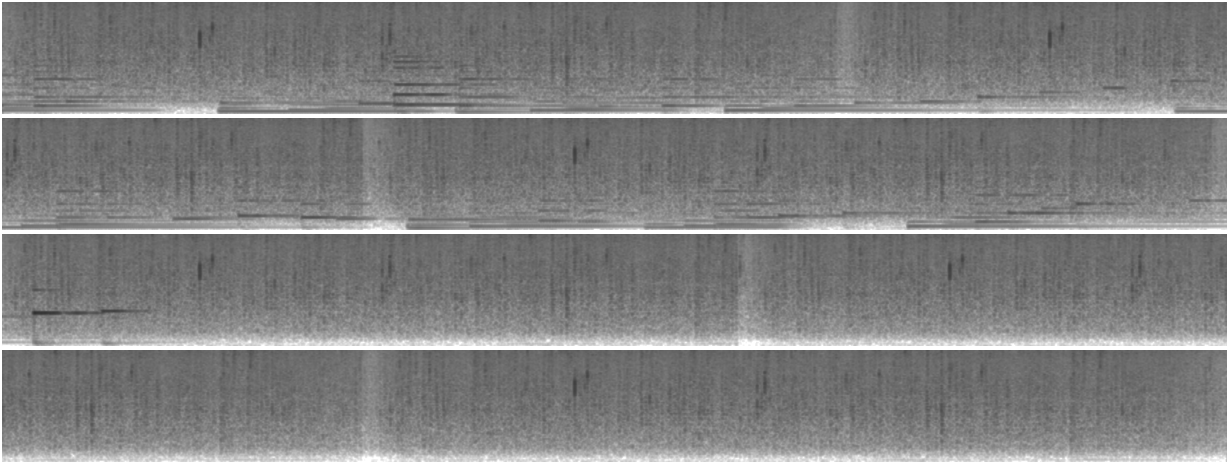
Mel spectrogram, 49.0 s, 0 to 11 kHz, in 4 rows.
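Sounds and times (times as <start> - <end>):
steady rain hiss: 0.0 - 49.0
single raindrops ticking: 0.6 - 26.8.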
